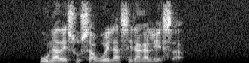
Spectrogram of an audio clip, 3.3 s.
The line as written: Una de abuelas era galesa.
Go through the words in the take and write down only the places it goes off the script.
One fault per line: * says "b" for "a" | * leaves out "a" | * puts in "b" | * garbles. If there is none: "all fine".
* puts in "sus"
